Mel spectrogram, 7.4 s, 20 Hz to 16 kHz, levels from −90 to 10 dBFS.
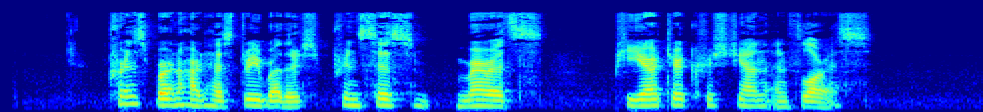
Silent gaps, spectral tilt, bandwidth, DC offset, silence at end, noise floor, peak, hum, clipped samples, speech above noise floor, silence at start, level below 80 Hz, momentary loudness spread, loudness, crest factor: none; -3 dB/octave; 11.5 kHz; under 0.1%; 0.85 s; -73 dBFS; -8 dBFS; none; under 0.1%; 44 dB; 0.8 s; -78 dBFS; 14 LU; -28 LUFS; 24 dB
